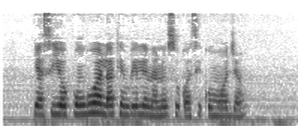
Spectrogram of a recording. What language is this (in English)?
Swahili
